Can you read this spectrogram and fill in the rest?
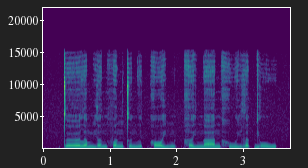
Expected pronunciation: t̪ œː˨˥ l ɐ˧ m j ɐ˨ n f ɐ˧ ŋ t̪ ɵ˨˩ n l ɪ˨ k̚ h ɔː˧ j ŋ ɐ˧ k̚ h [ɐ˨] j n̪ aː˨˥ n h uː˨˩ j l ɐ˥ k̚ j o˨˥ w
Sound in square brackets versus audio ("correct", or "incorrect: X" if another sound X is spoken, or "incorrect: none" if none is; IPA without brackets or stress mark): incorrect: ɐ˨˥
